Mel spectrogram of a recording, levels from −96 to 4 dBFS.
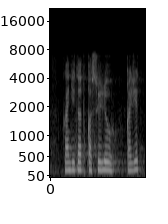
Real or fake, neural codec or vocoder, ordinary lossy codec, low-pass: fake; vocoder, 22.05 kHz, 80 mel bands, WaveNeXt; Opus, 32 kbps; 7.2 kHz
